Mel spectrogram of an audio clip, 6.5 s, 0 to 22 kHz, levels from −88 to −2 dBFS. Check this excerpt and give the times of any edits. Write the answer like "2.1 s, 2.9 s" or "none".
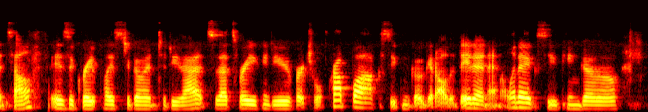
none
